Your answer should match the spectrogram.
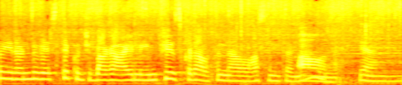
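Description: Ginger and garlic sizzling in hot oil in a pot, stirred with a spatula, under a woman's voice speaking throughout.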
